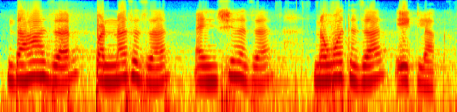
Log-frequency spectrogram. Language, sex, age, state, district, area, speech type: Marathi, female, 30-45, Maharashtra, Buldhana, urban, spontaneous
